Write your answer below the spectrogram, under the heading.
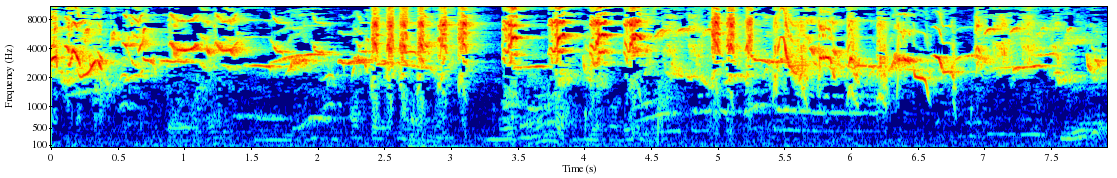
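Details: Oriental magpie-robin singing 'nembak' style as a lure for magpie-robins that won't sing: a rich, unbroken stream of whistles mixed with rapid buzzy trills and chattering.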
